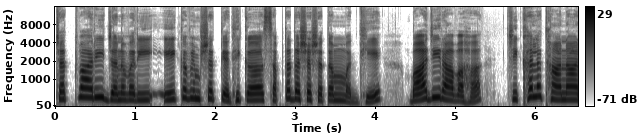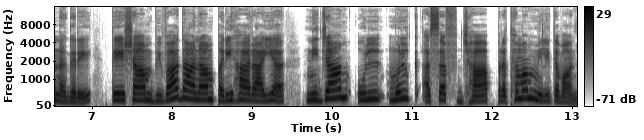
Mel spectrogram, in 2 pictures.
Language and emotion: Sanskrit, neutral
